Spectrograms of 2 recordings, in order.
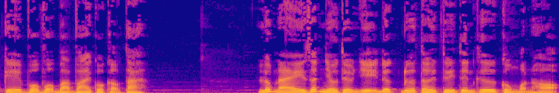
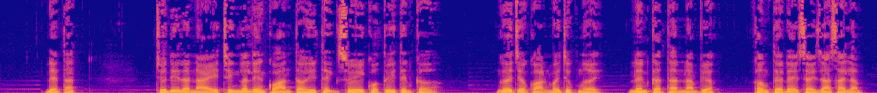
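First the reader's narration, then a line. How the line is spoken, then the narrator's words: Quiet. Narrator (Vietnamese): Lý Kỳ mỉm cười, nhỏ giọng nói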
